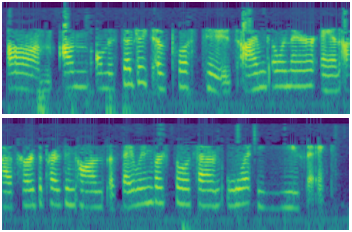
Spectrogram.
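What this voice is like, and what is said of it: Young-sounding woman, slight accent. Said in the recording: “She sounds ... young. ... Weird little accent.”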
